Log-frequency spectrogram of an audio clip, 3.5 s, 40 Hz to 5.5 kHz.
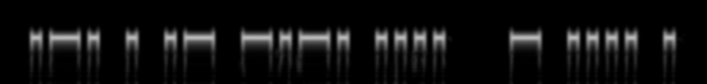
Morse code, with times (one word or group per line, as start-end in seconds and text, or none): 0.2-2.2 REACH
2.6-3.4 THE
